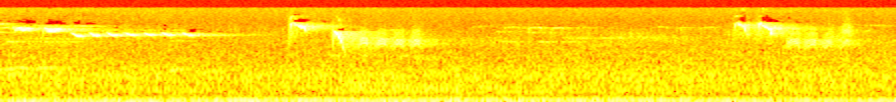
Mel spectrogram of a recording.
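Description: Small songbirds singing in a forest: high, thin calls, a short trill of quick repeated notes and a few downward-sweeping notes, over a steady low background rumble.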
